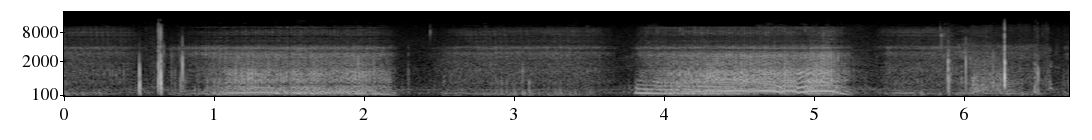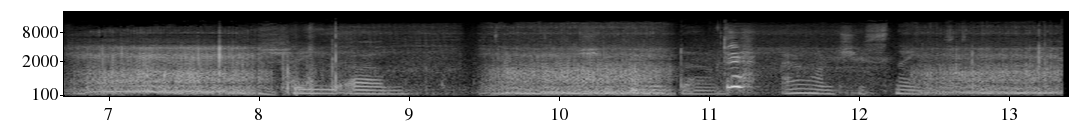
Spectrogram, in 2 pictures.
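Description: Steady rumbling snores, about five breath cycles in thirteen seconds, with occasional clicks and background noise; ordinary snoring.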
